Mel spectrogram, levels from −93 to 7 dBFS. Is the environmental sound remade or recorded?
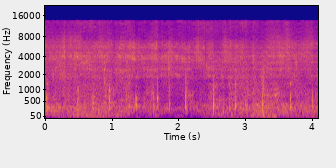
remade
